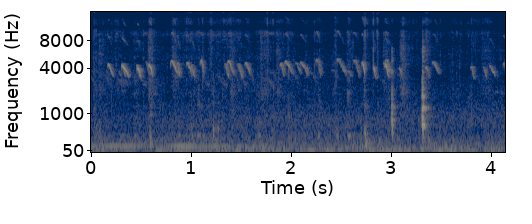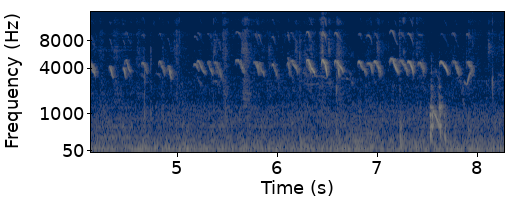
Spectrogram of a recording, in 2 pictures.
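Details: Chorus of hybrid chicken chicks giving rapid high cheeps, each a brief falling note, tumbling over one another almost continuously, plus a sharp knock near the middle and low background rumble.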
